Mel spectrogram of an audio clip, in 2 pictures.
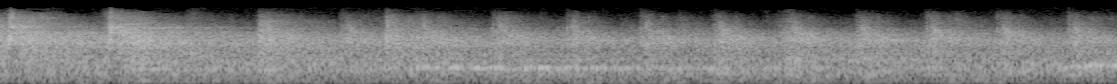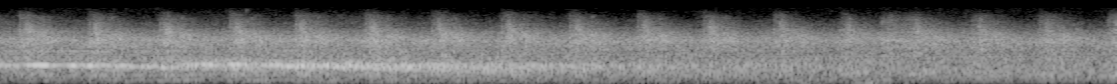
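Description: Hockey rink ambience right after a goal: a steady crowd and arena din with music carrying a fast, even beat of about five taps a second over the rink's sound.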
